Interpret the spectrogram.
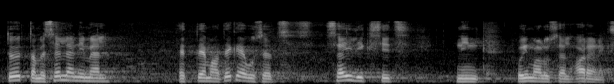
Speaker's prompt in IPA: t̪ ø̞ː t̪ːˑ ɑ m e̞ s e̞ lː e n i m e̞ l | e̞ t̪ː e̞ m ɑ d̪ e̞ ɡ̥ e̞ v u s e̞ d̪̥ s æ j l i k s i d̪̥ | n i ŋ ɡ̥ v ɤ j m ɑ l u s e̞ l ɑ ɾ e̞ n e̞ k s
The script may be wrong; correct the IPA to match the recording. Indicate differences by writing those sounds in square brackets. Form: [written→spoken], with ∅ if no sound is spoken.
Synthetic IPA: t̪ ø̞ː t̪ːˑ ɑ m e̞ s e̞ lː e n i m e̞ l | e̞ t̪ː e̞ m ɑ [d̪→t̪] e̞ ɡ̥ e̞ v u s e̞ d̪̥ s æ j l i k s i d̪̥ | n i ŋ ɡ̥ v ɤ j m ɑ l u s e̞ l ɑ ɾ e̞ n e̞ k s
